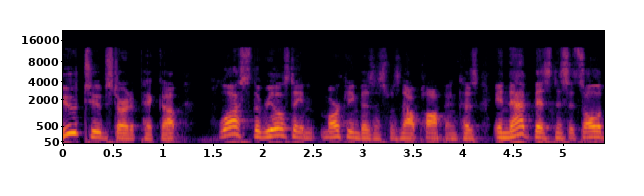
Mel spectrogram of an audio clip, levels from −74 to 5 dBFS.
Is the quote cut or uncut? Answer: cut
